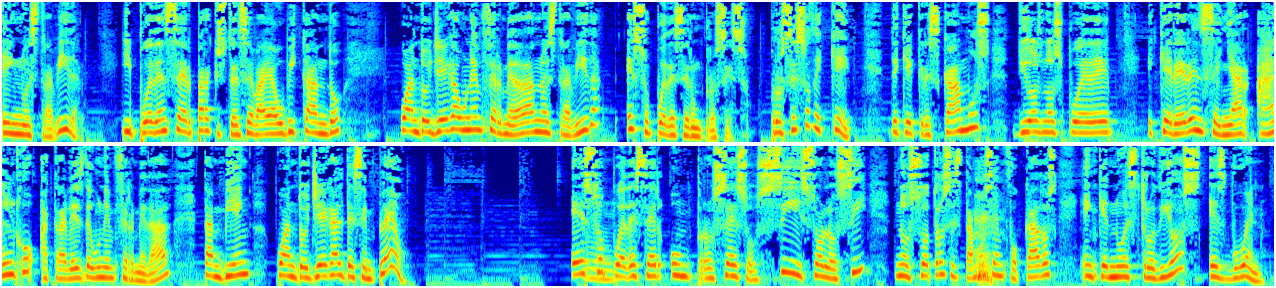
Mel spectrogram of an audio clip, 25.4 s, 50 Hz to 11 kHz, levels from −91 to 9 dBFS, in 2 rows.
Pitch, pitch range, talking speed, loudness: 215 Hz, 180-235 Hz, 150 wpm, -14 LUFS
